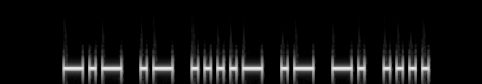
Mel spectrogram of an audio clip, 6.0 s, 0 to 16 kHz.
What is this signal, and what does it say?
Morse code, heard as a keyed tone, about 15 wpm, 700 Hz. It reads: KA4ANH
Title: USA Call Signs - 6 Characters - Repeated 2x - 15wpm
